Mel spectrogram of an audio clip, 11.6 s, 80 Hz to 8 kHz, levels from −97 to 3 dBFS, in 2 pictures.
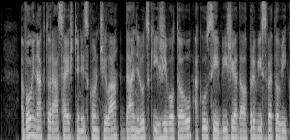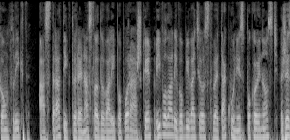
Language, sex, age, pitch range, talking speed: Slovak, male, 30-49, 110-130 Hz, 135 wpm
